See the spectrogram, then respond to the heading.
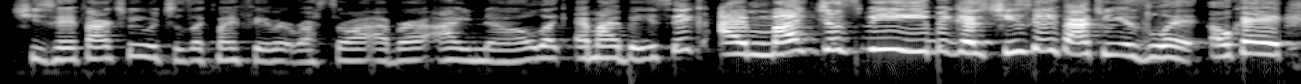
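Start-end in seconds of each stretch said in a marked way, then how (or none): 3.6-6.4 higher, louder hype; excited gushing. Real, not acted. Telling listeners about Cheesecake Factory, excited and loud. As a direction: gush like it's the best place ever. Hyping her favourite restaurant.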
